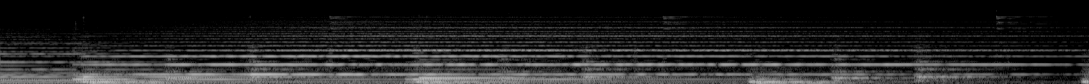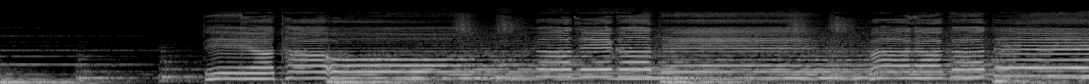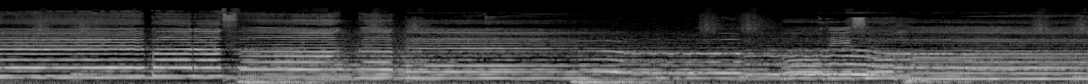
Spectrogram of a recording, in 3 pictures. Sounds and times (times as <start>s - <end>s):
Music: 0.0s - 32.6s.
